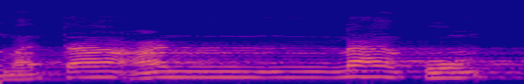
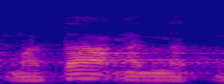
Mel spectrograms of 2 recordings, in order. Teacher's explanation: memasukkan atau meleburkan nun mati tanwin tanpa disertai dengan dengung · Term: idgham bilagunnah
